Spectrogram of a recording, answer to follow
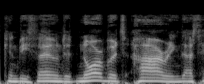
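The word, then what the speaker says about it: Häring: his excellent website can be found at Norbert Haring that h a e r i n g if I'm mispronouncing your surname Norbert don't hesitate to tell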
